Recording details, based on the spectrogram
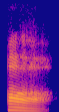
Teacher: a can be lengthened to be a. So, it's very long open vowel.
